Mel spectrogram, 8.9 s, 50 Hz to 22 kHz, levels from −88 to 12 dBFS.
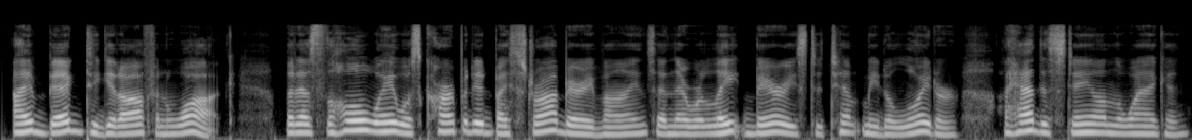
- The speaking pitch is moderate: No, high, 200 Hz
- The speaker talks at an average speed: No, fast, 230 wpm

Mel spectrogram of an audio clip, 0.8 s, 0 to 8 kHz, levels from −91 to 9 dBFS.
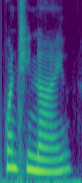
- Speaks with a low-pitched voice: No, high, 220 Hz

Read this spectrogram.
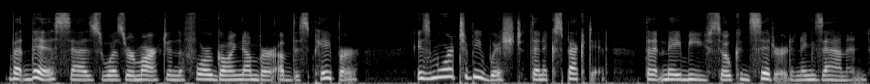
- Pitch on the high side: Yes, high, 230 Hz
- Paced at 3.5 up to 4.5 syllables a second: Yes, 3.9 syllables/s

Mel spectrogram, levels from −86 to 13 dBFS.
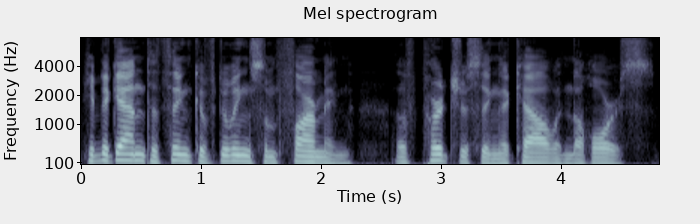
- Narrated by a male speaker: Yes, male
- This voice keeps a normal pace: Yes, average, 185 wpm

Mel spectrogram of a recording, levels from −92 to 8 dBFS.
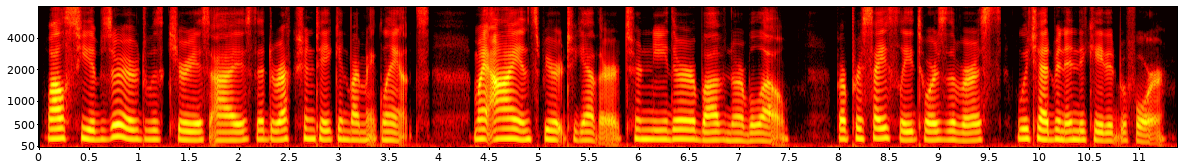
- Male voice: No, female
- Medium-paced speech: Yes, average, 170 wpm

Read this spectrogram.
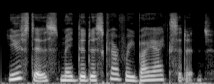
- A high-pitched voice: Yes, high, 200 Hz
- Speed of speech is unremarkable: Yes, average, 170 wpm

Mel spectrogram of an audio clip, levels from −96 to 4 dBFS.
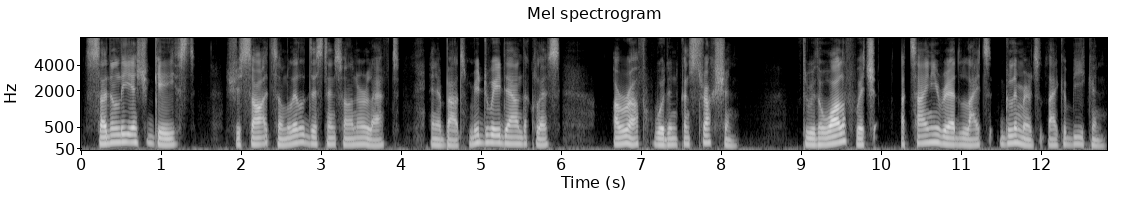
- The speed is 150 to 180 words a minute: Yes, average, 170 wpm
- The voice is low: Yes, low, 130 Hz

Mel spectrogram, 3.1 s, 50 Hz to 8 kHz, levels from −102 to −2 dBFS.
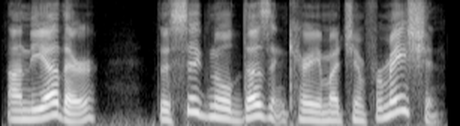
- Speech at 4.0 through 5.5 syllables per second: No, 6.0 syllables/s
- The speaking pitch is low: No, medium, 185 Hz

